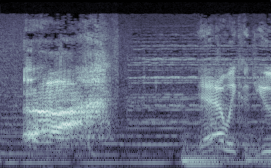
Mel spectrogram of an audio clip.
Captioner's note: grunting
